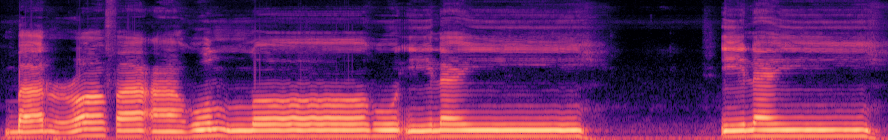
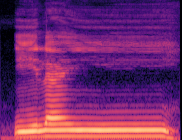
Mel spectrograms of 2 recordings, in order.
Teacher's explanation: kita panjangkan minimal 2 harakat baru matikan huruf yang terakhir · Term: mad lain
